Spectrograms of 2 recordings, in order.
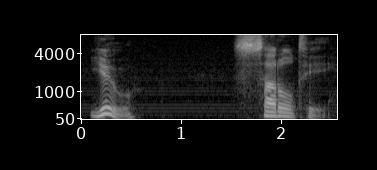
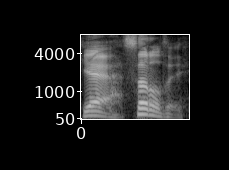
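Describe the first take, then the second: First: Very slow, spaced-out "Subtlety"; deliberate, measured rebuke; pointed admonition. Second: Loud, emphatic agreement; punchy, raised-voice echo; boisterous echo. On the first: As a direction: draw the word out as a warning. Jackson pointedly tells one character: subtlety. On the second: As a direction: chime in heartily on "subtlety". Sebastian chimes in, echoing the rebuke. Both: Acted.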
